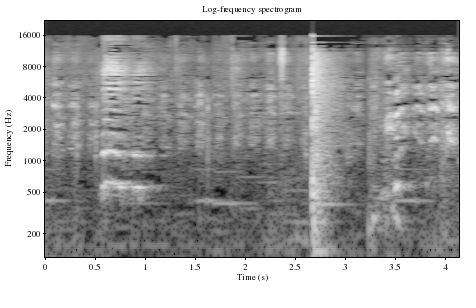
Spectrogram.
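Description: Laughter in the first second, then a single sharp smack about two and a half seconds in, the loudest sound here: a swung leather belt striking.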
